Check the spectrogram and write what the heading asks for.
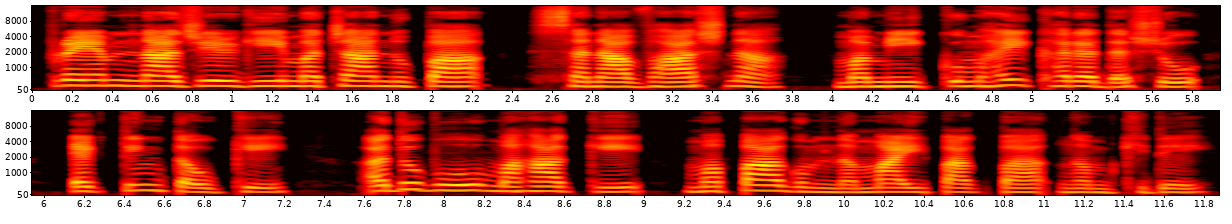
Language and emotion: Manipuri, neutral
